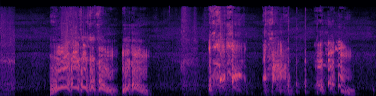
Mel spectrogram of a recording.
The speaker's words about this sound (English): This is cough number one.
